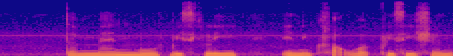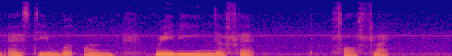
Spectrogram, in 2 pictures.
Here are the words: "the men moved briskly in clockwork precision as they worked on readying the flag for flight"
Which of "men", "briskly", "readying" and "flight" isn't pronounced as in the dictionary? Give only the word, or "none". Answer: briskly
